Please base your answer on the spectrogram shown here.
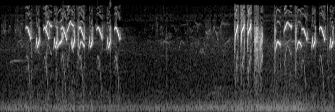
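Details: Bright, high, repeated whistled phrases from a cinereous tit, a rapid series, then several seconds of quiet, then a buzzy note and another quick series.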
